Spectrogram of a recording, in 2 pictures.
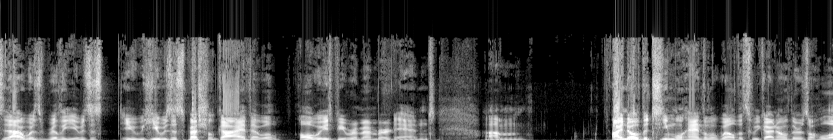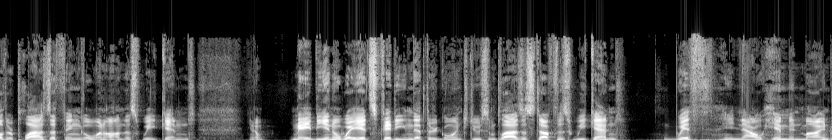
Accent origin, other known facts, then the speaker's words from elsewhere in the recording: Ottawa, Ontario, Canada; now in Saskatchewan, Canada; I grew up in Ottawa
